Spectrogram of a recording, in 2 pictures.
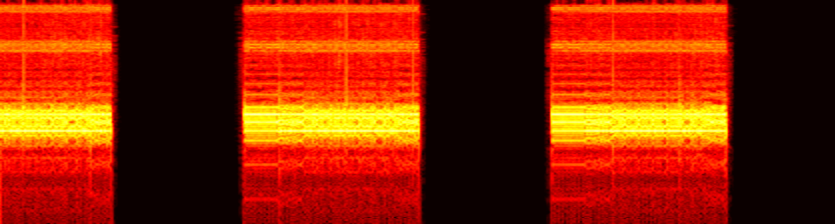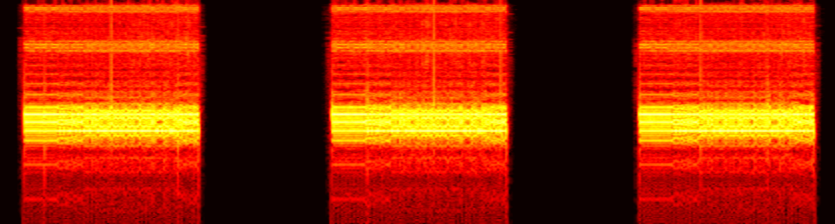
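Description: Loud electronic alarm-clock buzzer, sounding in buzzes of just over a second each with a second of silence between, repeating evenly about every two and a quarter seconds.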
